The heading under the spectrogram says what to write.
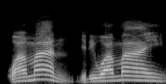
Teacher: Waman, jadi wamai, bunyi N-nya hilang, melebur ke Y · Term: idgom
